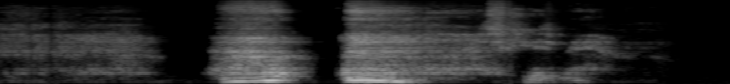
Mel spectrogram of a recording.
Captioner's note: coughs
